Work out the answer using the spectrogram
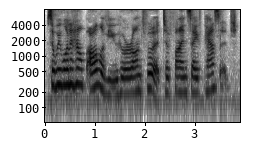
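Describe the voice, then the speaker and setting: Woman doing a calm, kindly council owl. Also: medium pitch, normal speed, a little hiss or hum, natural voice. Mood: steady. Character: wise male owl leading a forest council. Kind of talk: storybook character voice.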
